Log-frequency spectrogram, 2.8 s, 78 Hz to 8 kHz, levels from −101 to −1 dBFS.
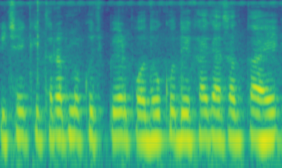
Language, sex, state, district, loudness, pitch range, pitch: Hindi, male, Chhattisgarh, Bastar, -15 LUFS, 175-185 Hz, 180 Hz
